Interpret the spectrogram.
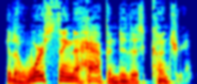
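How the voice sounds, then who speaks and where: A man's voice: fairly low pitch, expressive, fast, husky, no room sound, studio quality. A man voicing a huge, hostile, agitated working man in an audiobook, blunt and confrontational. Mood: angry, accusing. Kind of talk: acted audiobook dialogue.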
